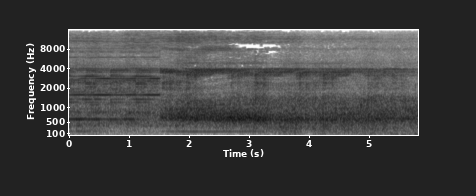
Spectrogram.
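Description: Battery-powered toy Christmas train running on its plastic track: an even motor-and-wheel whirr over a steady low hum, getting louder about a second and a half in as the locomotive and Santa sleigh car pass close by. Steady electronic tones from the toy sound before that.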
